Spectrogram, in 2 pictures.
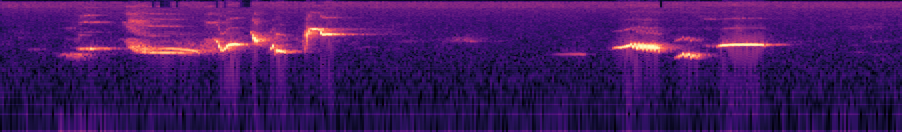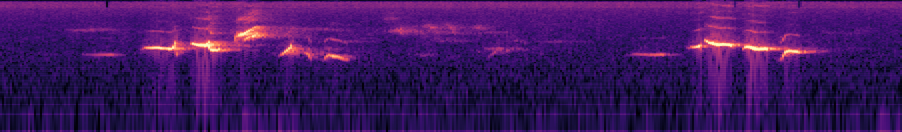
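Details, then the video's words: Energetic bird song in four separate phrases, each a tumbling mix of high twitters and whistles, spaced about two seconds apart over near silence. "Sound of the Birds"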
